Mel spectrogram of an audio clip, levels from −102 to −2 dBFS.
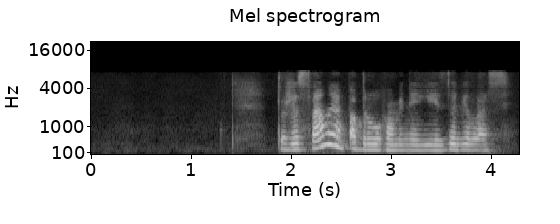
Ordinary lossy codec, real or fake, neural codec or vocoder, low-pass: none; fake; codec, 44.1 kHz, 2.6 kbps, DAC; 7.2 kHz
